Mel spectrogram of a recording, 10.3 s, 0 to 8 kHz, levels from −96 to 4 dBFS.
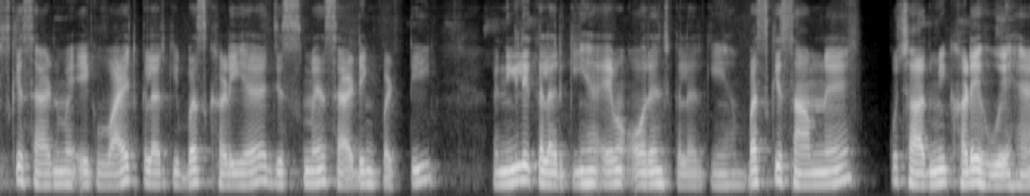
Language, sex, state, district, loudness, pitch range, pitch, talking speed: Hindi, male, Bihar, Begusarai, -20 LUFS, 130-150 Hz, 140 Hz, 170 wpm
